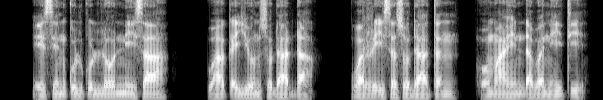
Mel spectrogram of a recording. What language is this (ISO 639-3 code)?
orm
